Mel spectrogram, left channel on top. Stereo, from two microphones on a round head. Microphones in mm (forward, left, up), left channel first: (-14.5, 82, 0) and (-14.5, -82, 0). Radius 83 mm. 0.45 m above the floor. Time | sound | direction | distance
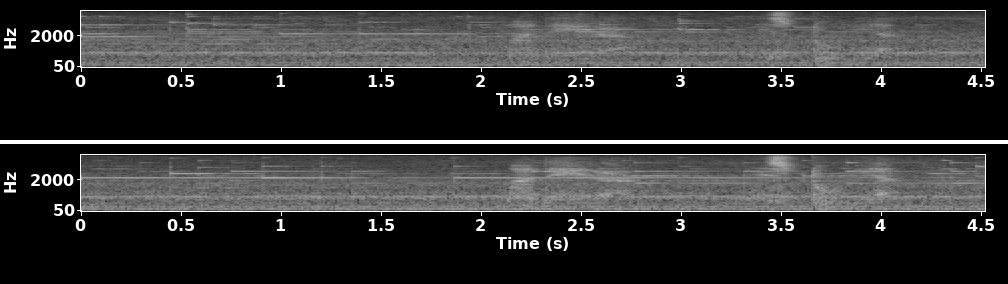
2.1 | whispering | 65° right (ahead or behind) | 1.9 m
